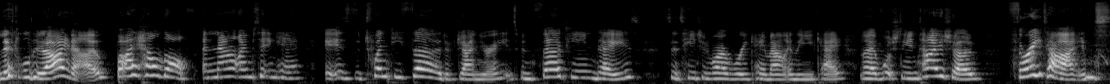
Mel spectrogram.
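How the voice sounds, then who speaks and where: Speaking in a British accent, a woman has a high pitch and lively intonation. She talks at a fairly quick pace, with big swings in loudness. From England. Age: 20s. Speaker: YouTuber. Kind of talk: casual vlog monologue. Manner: animated.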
